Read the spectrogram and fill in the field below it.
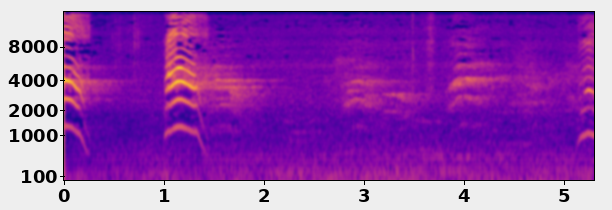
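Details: Newborn kitten left by its mother cat, crying with loud high meows: one short call at the start, a strong arched meow near one second, fainter calls in between and another at the end, with quiet background hiss.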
